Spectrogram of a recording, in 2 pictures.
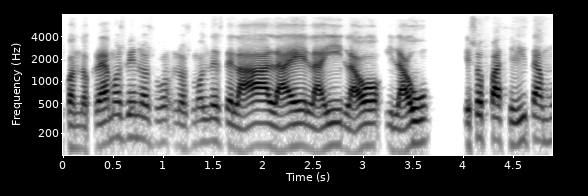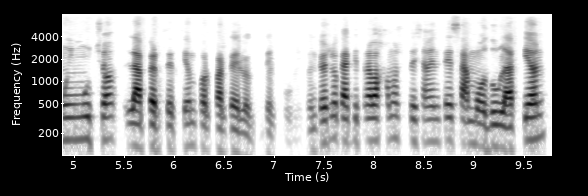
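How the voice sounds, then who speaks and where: Trainer, male, Spain Spanish accent, fairly high voice, explanatory webinar delivery, dry and muffled sound. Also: fairly bright tone, clean tone, dry recording. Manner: explanatory, demonstrating, conversational. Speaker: public speaking trainer. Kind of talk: webinar lesson. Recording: dull, dry recording.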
